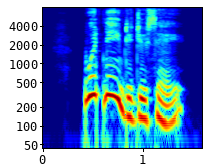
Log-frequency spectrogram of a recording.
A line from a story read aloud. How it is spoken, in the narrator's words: cried Mrs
